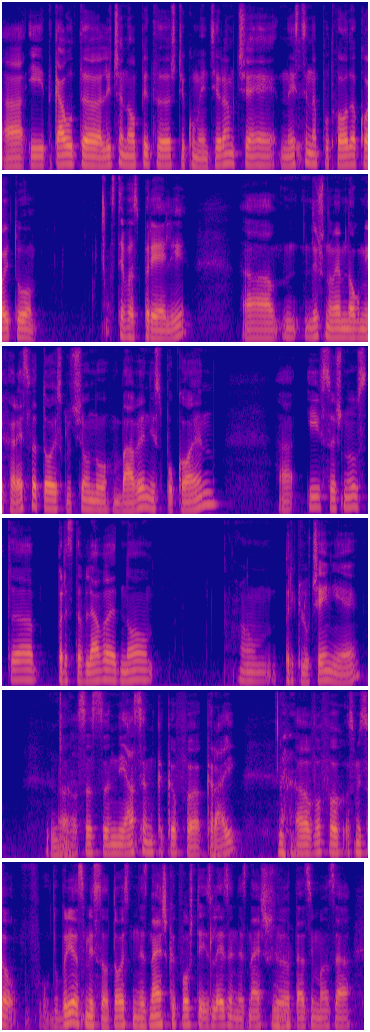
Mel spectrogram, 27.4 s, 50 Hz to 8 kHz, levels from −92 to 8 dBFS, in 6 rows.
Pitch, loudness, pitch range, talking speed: 110 Hz, -35 LUFS, 105-120 Hz, 125 wpm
